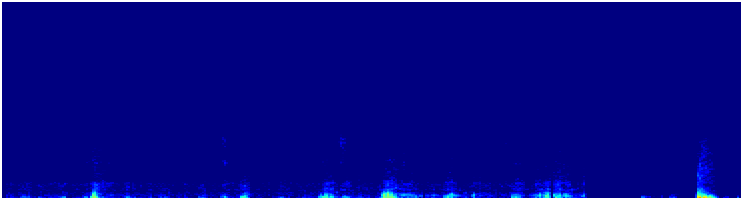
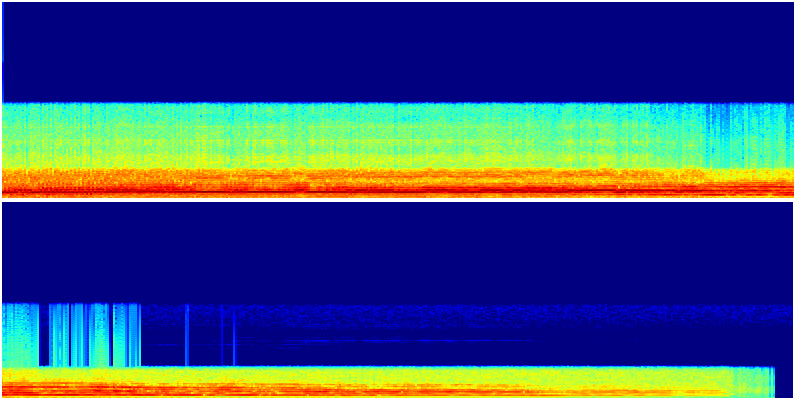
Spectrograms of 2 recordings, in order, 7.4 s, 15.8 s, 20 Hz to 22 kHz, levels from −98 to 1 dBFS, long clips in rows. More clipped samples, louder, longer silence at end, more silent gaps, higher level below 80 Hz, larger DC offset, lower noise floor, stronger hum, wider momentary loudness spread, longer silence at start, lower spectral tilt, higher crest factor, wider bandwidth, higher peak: second, under 0.1% vs 9%; second, -44 LUFS vs -4 LUFS; second, 0.3 s vs 0.65 s; first, 5.84-6.39 s, 6.60-6.66 s, 6.75-6.93 s vs none; second, -64 dBFS vs -28 dBFS; neither; first, -85 dBFS vs -39 dBFS; neither; first, 27 LU vs 18 LU; first, 0.9 s vs 0 s; first, -12 dB/octave vs -4 dB/octave; first, 28 dB vs 4 dB; second, 3.3 kHz vs 11 kHz; second, -22 dBFS vs 0 dBFS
